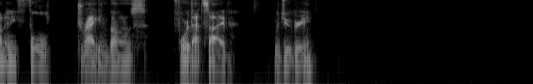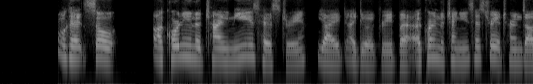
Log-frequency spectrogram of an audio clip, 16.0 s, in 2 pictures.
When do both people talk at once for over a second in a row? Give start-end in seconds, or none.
none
